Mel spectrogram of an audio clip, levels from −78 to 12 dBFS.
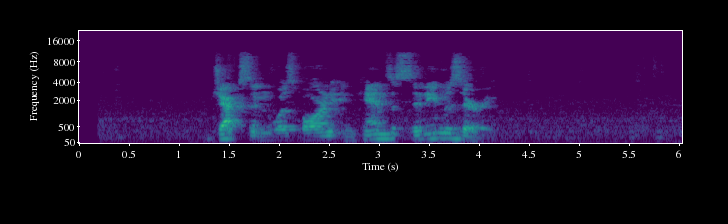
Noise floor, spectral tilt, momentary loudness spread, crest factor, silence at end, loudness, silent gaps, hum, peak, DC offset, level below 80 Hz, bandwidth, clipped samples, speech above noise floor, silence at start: -61 dBFS; -3 dB/octave; 12 LU; 26 dB; 1.9 s; -29 LUFS; none; none; -8 dBFS; under 0.1%; -70 dBFS; 11.5 kHz; under 0.1%; 32 dB; 1.35 s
